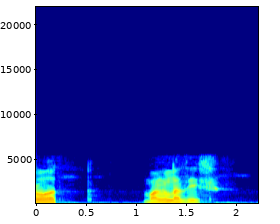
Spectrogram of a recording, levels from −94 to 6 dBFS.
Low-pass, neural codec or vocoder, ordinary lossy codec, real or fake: 5.4 kHz; codec, 16 kHz, 8 kbps, FreqCodec, larger model; none; fake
